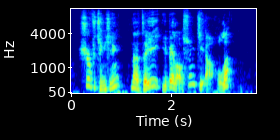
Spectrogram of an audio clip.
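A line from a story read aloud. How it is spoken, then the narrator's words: Cheerful, smiling. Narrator (Chinese): 笑吟吟道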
